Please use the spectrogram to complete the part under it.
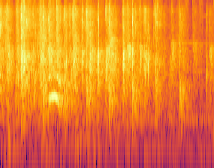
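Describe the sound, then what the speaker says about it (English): Party crowd at a marathon runners' celebration at Jio World Plaza, Mumbai, applauding a speaker taking the stage, moderate clapping mixed with a murmur of voices and a brief whistle. "please welcome him with a huge round of applause"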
